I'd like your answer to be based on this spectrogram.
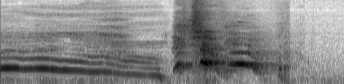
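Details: A single sneeze, possibly faked, used to provoke a pet's reaction: a drawn-out falling tone, then a sudden burst of air.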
